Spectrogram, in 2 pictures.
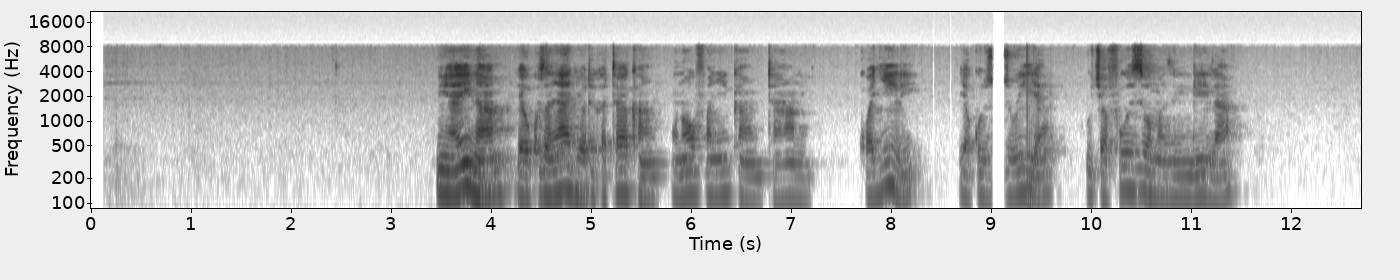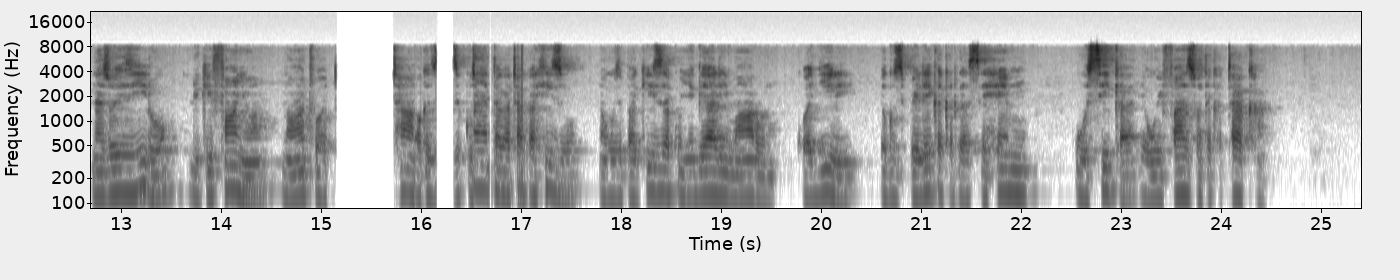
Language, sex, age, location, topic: Swahili, male, 18-24, Dar es Salaam, government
